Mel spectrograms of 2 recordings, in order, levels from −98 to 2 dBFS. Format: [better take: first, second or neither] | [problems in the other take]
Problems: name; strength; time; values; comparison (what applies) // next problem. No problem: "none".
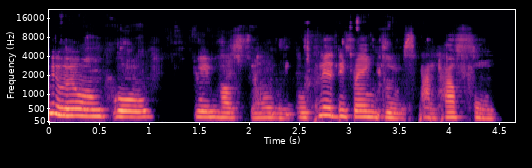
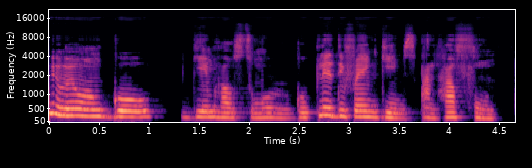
second | noise reduction (neural mask model Resemble Enhance denoiser)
